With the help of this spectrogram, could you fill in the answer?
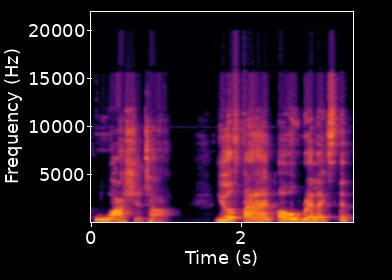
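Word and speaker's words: Ouachita: a that's the way it's spelled but it's pronounced wash you'll find old relics and artifacts if you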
